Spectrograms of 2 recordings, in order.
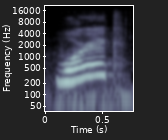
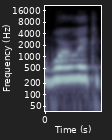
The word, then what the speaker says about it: Warwick: more uh it's pronounced Warwick. I pronounce it Warwick because I refuse to acknowledge that the UK cannot remember to pronounce the extra W in the word.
